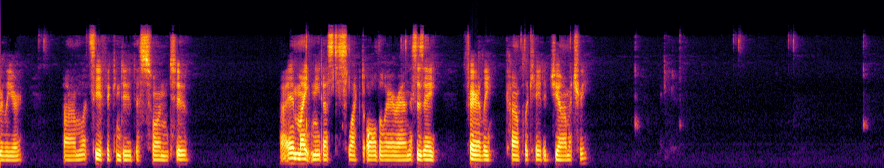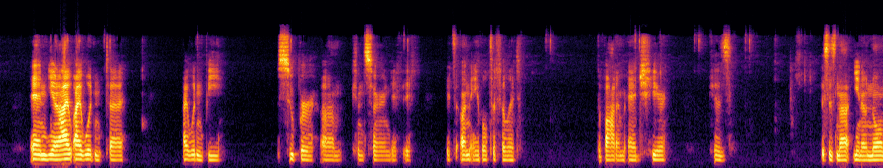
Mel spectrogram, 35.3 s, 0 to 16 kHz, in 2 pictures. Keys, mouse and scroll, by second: 2.3 scroll down 2, 3.6-5.0 scroll up 2, 5.5-6.1 scroll up 2, 6.1-7.6 middle drag, 8.0 click, 12.3 scroll down 2, 12.6-13.7 middle drag, 13.8 middle click, 15.8 click, 16.3 scroll down 2, 16.9-17.4 scroll up 2, 17.2-19.7 middle drag, 20.5-23.4 middle drag, 22.1-23.4 scroll up 1, 23.4-24.9 drag, 25.7 click, 28.6 click, 30.3 click, 31.5 click, 32.5 shift+click, 33.7 Delete.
